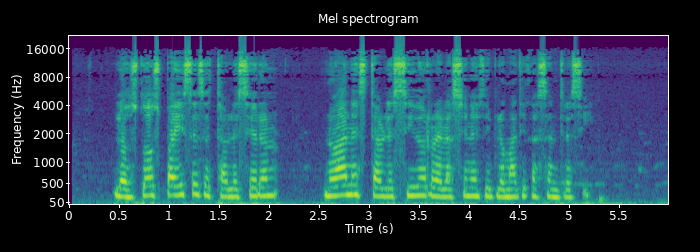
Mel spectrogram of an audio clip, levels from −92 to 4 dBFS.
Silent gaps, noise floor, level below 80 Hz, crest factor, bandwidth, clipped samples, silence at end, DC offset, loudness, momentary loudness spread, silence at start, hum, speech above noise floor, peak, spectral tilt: none; -35 dBFS; -38 dBFS; 12 dB; over 20 kHz; 0.6%; 0 s; under 0.1%; -9 LUFS; 7 LU; 0.45 s; none; 25 dB; 0 dBFS; -3.5 dB/octave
